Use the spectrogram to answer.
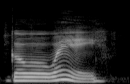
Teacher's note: if a word ends in O, your lips are going to be in the forward position, so a W, a W, quite naturally leads into the next sound. Go away. You don't want to say go away and break the undercurrent of your voice. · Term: W glide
